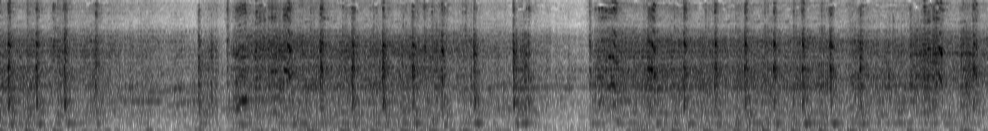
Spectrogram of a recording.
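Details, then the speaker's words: Motorbike petrol tank run empty before refilling with turpentine (tarpin oil) as a fuel experiment; starter churns in bursts but the engine never fires or catches; crank no-start because the fuel tank is empty. "है तो guys का petrol हो चुका है खत्म और को दिखाते रहते चालू नहीं हो रहा है"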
